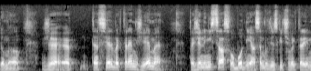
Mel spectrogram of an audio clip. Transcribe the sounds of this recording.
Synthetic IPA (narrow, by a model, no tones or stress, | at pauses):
domɪlʒɛ | t̪ɛnsvjɛt̪vɛk̚t̪ɛɾɛːmʒɪjɛmɛ̰ | t̪aɡʒɛnɛɲist͡sɛlasvo̞bo̞dniːjaːsɛmbɪlvʒdɪt͡skɪt͡ʃlovjɛk̚t̪ɛɾejm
